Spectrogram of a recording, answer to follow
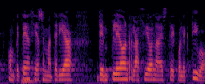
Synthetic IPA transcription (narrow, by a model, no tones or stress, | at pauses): ko̞mpe̞t̪ẽ̞nθjase̞ŋmat̪e̞ɾja | ðemple̞oe̞nre̞laθjo̞nae̞st̪e̞ko̞le̞kt̪iβo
